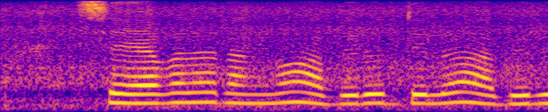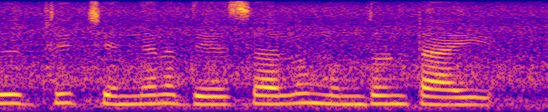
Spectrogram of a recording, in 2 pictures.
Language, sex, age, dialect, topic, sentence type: Telugu, female, 18-24, Utterandhra, banking, statement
